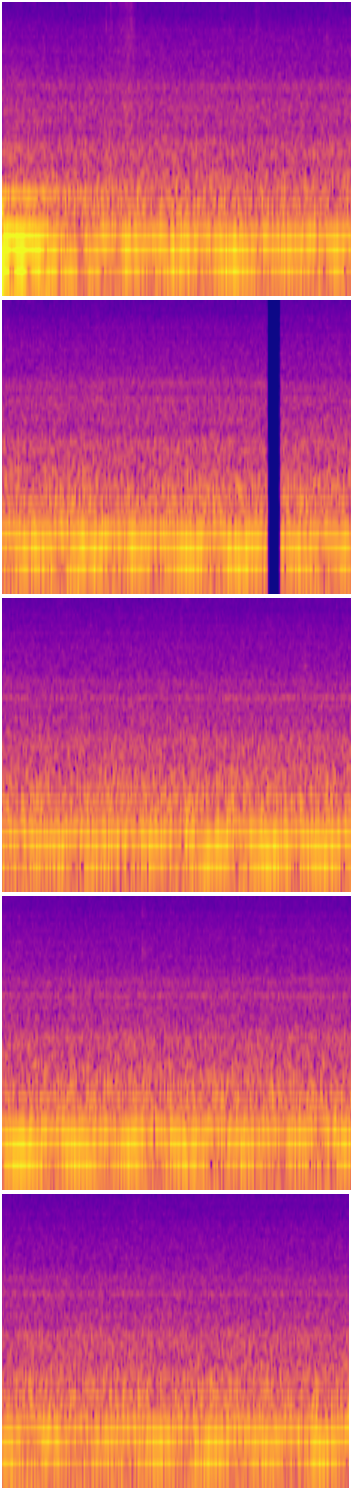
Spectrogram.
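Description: A steady low hum with a faint even hiss, dropping out for a split second about eight seconds in.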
